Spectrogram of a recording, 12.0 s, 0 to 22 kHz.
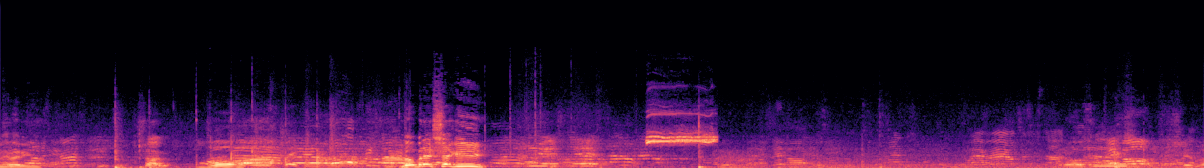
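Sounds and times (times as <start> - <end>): referee's whistle blast: 6.4 - 7.2.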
